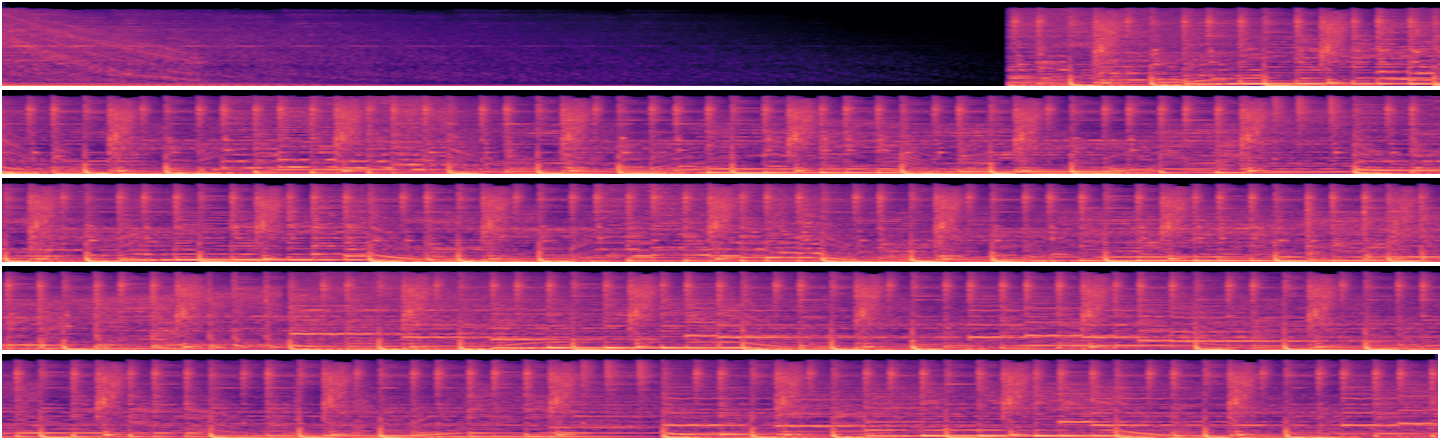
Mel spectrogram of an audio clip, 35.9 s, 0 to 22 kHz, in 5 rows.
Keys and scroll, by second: 2.6 9, 4.0 0, 21.6 BackSpace, 28.4 ctrl+d, 34.2 d.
